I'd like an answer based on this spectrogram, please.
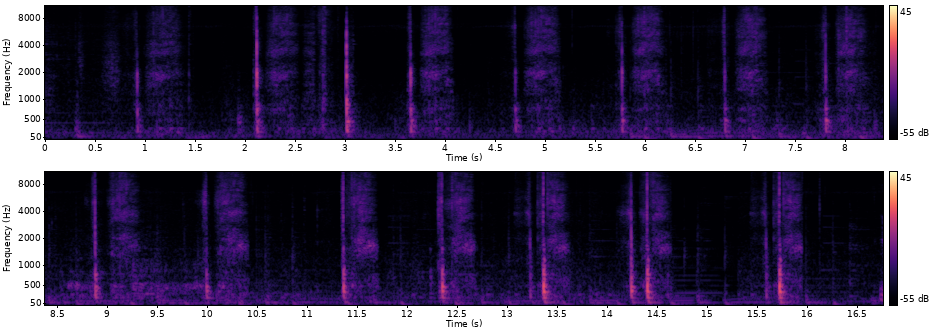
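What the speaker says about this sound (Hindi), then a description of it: "और अब इसे हम किसी भी शेप में काट सकते हैं, लंबा लंबा, यूं, बिल्कुल बराबर" A knife slicing cactus (nagfani) pads into long, even strips on a board, giving steady repeated rasping cuts in a close, regular rhythm of about one stroke per second, with no talk.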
